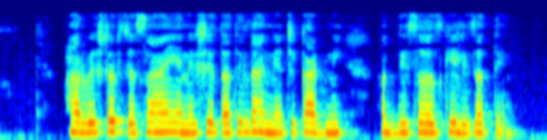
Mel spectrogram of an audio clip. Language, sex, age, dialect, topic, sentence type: Marathi, female, 25-30, Standard Marathi, agriculture, statement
